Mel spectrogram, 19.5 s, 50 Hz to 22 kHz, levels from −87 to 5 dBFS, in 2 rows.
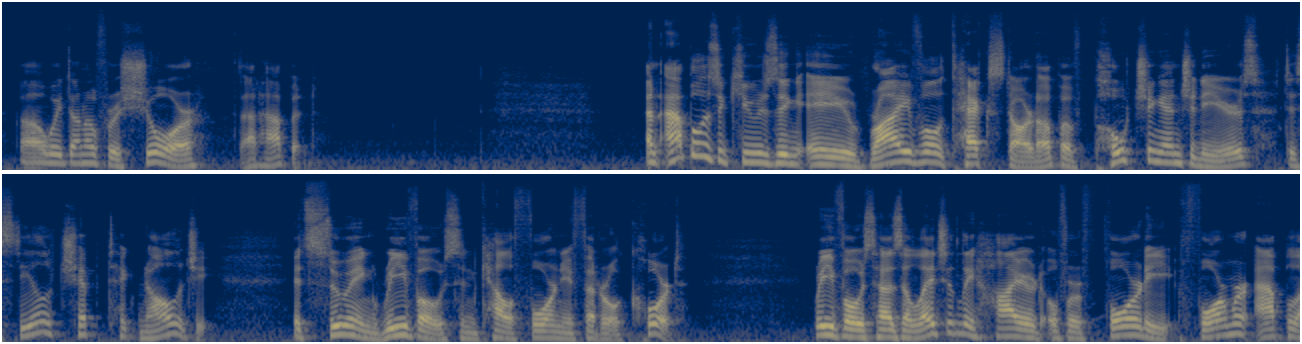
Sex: male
